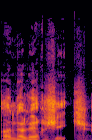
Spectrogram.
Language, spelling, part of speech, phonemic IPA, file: French, anallergique, adjective, /a.na.lɛʁ.ʒik/, Fr-anallergique.ogg
- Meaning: hypoallergenic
